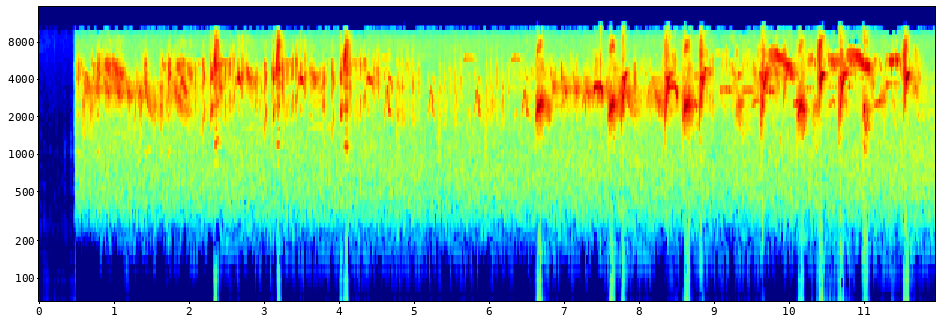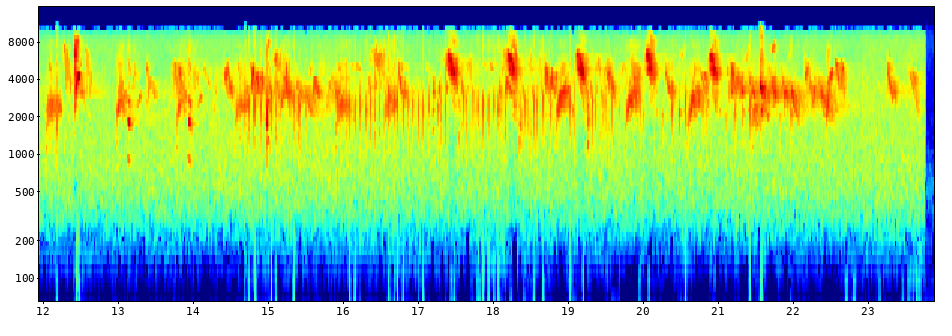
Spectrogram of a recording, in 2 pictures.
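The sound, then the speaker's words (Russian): Starlings sing in a dense, continuous stream of high chirps, whistles and chattering notes, lively and unbroken from start to finish, with no voices. “Из всех певчих птиц, пожалуй, самая близкая к человеку птица — это скворец.”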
